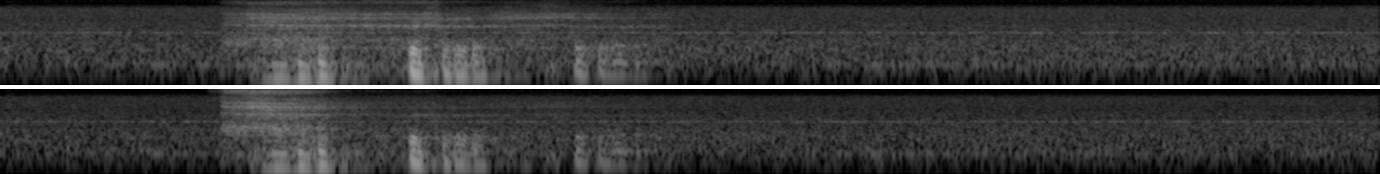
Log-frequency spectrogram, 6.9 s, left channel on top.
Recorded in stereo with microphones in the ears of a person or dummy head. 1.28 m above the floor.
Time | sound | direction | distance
1.1 | laughter | 30° right (ahead or behind) | 0.9 m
